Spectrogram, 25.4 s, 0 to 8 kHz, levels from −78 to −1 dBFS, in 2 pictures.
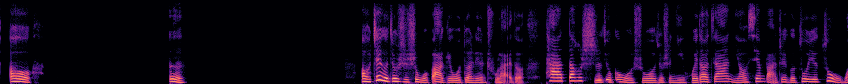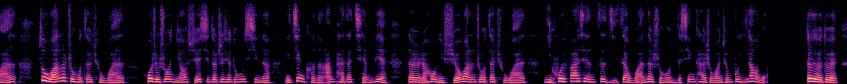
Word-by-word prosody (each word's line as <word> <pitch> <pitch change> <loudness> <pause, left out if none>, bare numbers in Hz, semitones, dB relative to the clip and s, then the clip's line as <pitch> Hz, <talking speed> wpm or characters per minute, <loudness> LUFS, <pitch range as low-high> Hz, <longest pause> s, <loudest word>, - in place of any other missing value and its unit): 哦。 235 -6 +5 2.1
嗯。 200 -7 +3 2.6
哦， 250 -3 +5
这 380 +8 +7
个 285 -3 +8
就 270 +1 +5
是 220 -3 -4
是 225 - -1
我 185 -6 -1
爸 200 +5 +3
给 180 0 -5
我 175 -3 -2
锻 195 0 0
炼 160 -3 -5
出 - - -10
来 - - -4
的。 - - -5 0.3
他 300 -1 +5
当 305 +1 +3
时 190 -11 -2
就 205 0 0
跟 215 +2 -3
我 165 -3 -3
说， 175 +1 -4
就 190 - -5
是 185 0 -8
你 160 -3 -6
回 175 +3 -3
到 230 0 +2
家 245 +4 -2
你 195 -7 -8
要 180 +3 -3
先 255 +6 -4
把 - - -4
这 210 0 -6
个 185 -1 -3
作 240 +6 -1
业 225 -1 0
做 255 - 0
完， 165 +9 -4 0.3
做 345 -3 +6
完 225 +1 +5
了 305 - +4
之 245 - +1
后 210 -4 -1
再 210 +1 -4
去 195 -1 -10
玩。 170 +1 -5 0.3
或 275 -1 +6
者 220 - +4
说 230 +2 0
你 210 -4 -5
要 205 +2 -2
学 210 +1 -2
习 220 -2 -8
的 210 0 -1
这 220 +1 -3
些 215 0 -2
东 215 +3 -5
西 230 -3 -6
呢， 175 -3 -5 0.2
你 190 - -3
尽 280 +6 0
可 195 -6 -7
能 155 -1 -6
安 220 +5 -5
排 205 -3 -4
在 215 - -3
前 170 -7 -6
面， 200 -2 -2 0.3
呃， 205 -1 +1
然 190 +1 0
后 235 +3 +1
你 185 -5 -2
学 180 +2 0
完 235 +3 +3
了 215 - -5
之 220 - -7
后 205 - 0
再 205 +2 -2
去 195 -2 -13
玩， 160 +3 -4 0.2
你 205 0 -1
会 260 +7 +6
发 265 +1 +2
现 250 -6 -2
自 235 +1 0
己 175 -3 -11
在 200 +4 -1
玩 175 0 -4
的 235 -1 0
时 190 -3 -9
候， 195 +1 -4
你 165 - -8
的 170 - -6
心 225 +7 -6
态 215 -2 -3
是 190 - -6
完 175 +1 -3
全 200 0 -3
不 235 0 -1
一 205 - -6
样 265 +3 -1
的。 - - -11 0.5
对 270 -1 +12
对 220 -5 +9
对， 190 -4 +3
210 Hz, 250 characters per minute, -22 LUFS, 185-235 Hz, 2.6 s, 对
